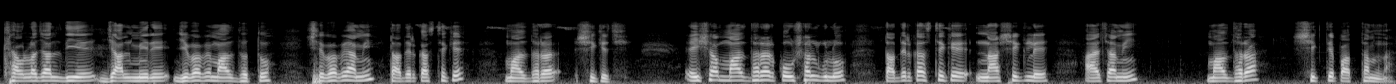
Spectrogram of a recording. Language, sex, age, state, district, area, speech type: Bengali, male, 30-45, West Bengal, Birbhum, urban, spontaneous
